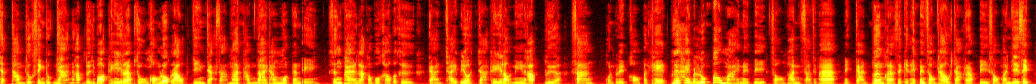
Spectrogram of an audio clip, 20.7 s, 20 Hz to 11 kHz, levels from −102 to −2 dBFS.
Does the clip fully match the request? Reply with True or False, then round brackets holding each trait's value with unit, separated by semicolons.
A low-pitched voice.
True (95 Hz)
